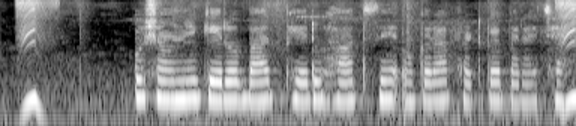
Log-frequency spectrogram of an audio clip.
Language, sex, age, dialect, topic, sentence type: Maithili, female, 18-24, Angika, agriculture, statement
